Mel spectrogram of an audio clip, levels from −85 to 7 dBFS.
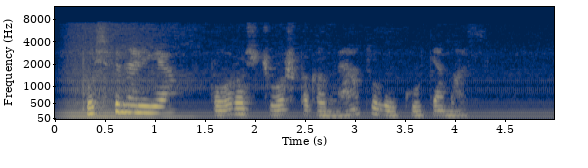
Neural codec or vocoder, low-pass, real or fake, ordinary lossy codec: none; 7.2 kHz; real; MP3, 64 kbps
